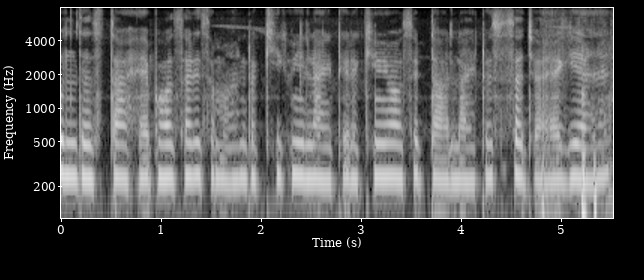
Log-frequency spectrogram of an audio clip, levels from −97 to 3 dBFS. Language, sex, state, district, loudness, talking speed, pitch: Hindi, female, Haryana, Charkhi Dadri, -22 LUFS, 175 wpm, 235 Hz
